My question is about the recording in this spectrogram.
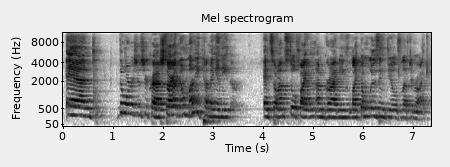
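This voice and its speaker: A woman in her forties gives a candid, conversational motivational talk, peppering it with "like." Her voice sits a little high. She is picked up from a distance in a very echoey hall. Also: brisk, dark tone. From Houston, Texas. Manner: candid, conversational, frequent "like" fillers. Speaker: real estate speaker. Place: large event hall.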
